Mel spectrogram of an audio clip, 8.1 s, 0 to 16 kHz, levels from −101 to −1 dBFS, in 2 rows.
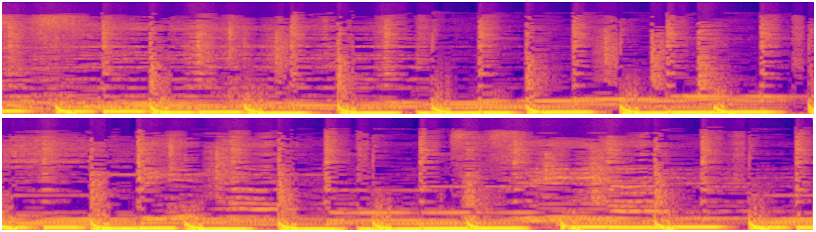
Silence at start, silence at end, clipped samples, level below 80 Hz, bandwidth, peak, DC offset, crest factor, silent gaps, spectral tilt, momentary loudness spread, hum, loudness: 0 s; 0 s; under 0.1%; -10 dBFS; 10.5 kHz; 0 dBFS; under 0.1%; 8 dB; none; -6 dB/octave; 3 LU; none; -11 LUFS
